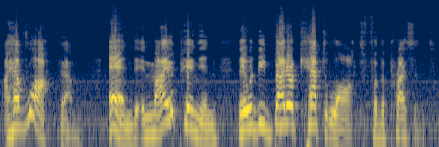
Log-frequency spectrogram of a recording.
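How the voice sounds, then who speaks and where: A man's voice: a little high, huge pitch swings, unhurried, fairly bright tone, breathy edge, voice pushed up, full character voice. A man voicing a grave, formal male doctor in a mystery audiobook, speaking with authority. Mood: brisk, formal.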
